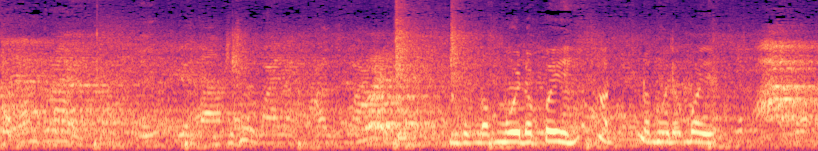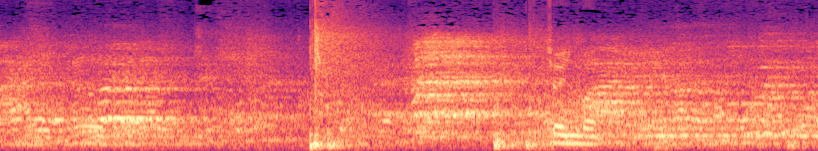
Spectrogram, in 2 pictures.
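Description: Young men shout and call out with animation in a large echoing hall.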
